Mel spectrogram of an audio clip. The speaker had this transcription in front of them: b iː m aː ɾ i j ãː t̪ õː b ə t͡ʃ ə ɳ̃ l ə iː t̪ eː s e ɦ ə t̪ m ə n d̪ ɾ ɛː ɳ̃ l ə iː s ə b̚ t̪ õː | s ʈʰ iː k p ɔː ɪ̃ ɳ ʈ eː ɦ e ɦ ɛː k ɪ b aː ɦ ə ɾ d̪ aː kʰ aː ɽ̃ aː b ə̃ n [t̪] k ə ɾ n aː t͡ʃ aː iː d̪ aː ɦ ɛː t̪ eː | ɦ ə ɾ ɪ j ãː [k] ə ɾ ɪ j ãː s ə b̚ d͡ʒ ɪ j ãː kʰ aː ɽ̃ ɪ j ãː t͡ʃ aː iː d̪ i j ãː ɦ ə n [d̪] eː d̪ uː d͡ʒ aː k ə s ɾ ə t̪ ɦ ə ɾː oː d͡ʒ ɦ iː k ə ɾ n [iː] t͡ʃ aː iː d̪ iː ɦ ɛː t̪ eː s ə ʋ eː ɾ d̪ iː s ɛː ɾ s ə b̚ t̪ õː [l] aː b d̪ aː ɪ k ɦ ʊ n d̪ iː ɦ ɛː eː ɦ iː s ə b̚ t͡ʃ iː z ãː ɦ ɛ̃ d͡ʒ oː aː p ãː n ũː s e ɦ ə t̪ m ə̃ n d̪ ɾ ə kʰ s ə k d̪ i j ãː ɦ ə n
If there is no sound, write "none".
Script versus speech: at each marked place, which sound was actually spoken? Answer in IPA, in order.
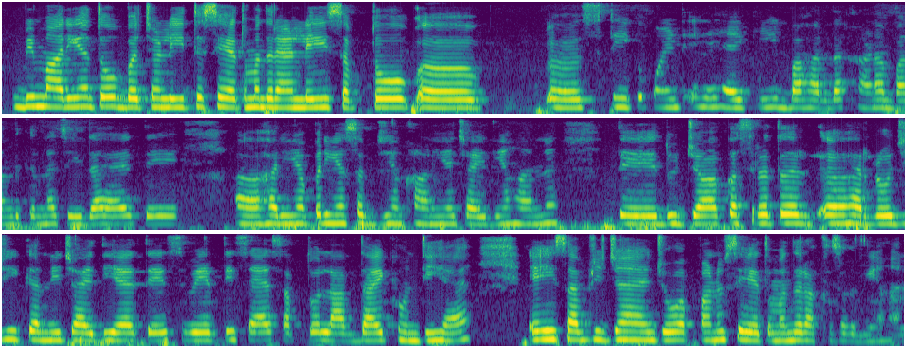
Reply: d̪, p, t̪, iː, l

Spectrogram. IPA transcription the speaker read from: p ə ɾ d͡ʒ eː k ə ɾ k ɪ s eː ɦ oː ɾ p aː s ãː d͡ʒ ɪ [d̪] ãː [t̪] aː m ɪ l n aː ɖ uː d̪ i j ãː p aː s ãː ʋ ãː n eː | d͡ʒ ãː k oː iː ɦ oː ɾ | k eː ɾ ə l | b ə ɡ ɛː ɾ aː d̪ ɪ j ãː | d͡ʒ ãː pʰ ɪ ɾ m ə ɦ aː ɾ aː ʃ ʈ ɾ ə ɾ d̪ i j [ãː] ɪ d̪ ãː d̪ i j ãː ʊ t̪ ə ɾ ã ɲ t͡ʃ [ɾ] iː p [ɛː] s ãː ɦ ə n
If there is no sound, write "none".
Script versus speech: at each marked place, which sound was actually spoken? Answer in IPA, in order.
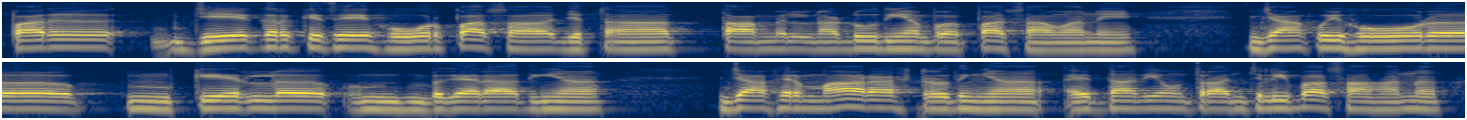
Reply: t̪, t̪, ãː, l, aː

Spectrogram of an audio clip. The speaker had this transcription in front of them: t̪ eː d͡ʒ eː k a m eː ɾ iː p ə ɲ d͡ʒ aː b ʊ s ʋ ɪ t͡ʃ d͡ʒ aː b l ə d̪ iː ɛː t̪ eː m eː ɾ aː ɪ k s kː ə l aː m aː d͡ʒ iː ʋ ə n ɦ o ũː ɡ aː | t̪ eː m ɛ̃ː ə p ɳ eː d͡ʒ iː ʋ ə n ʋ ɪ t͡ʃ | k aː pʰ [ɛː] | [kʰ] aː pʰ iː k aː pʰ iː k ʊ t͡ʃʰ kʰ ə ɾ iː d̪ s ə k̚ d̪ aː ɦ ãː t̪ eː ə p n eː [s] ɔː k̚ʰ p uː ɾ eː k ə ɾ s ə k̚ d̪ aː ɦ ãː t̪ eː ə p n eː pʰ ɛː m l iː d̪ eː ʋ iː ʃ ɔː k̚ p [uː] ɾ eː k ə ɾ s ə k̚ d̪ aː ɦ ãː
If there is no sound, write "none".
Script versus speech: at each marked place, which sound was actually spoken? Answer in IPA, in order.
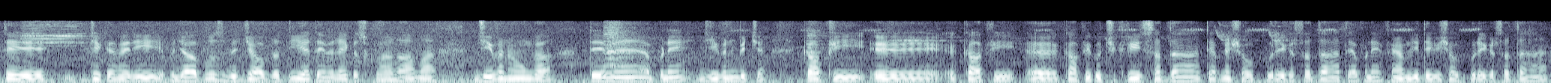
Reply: iː, k, ʃ, uː

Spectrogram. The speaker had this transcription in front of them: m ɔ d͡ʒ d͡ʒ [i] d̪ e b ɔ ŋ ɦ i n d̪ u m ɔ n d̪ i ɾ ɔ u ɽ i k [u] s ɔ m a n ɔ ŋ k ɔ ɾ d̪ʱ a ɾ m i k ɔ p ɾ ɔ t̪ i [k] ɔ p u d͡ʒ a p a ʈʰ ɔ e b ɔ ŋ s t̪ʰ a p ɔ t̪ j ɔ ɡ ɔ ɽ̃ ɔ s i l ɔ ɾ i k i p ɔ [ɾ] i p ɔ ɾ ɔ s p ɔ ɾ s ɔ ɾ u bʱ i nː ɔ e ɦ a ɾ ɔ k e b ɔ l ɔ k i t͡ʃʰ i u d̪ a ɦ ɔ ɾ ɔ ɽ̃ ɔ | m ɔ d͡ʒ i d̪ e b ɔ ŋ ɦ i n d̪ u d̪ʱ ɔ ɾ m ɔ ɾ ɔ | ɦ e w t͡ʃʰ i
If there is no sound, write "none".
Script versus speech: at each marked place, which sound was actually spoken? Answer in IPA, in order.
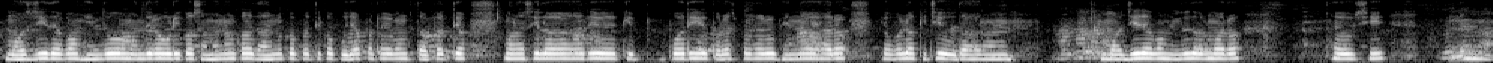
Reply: i, ɔ, k, ɾ

